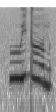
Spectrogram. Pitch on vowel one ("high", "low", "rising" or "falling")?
rising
